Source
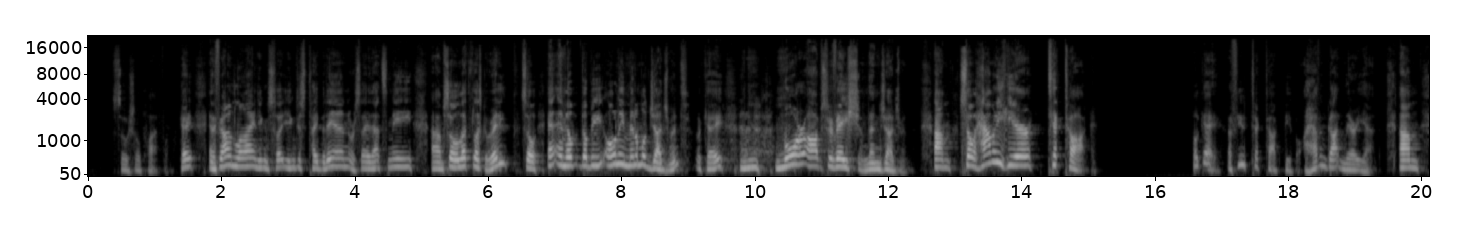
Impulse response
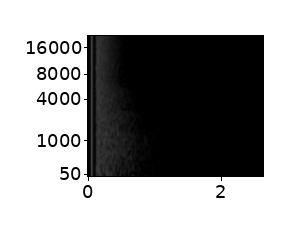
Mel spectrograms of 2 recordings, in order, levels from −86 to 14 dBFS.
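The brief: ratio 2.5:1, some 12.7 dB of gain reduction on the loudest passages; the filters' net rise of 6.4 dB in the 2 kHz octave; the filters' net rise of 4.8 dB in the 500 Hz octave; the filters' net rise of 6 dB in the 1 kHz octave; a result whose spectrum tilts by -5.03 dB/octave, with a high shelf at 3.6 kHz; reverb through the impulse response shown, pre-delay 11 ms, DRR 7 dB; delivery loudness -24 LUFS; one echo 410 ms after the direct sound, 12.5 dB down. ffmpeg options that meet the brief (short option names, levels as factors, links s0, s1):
-filter_complex "[0:a]equalizer=f=500:t=o:g=4.5,equalizer=f=1000:t=o:g=4.5,equalizer=f=2000:t=o:g=5.5,highshelf=f=3600:g=3,acompressor=threshold=0.0224:ratio=2.5,aecho=1:1:410:0.237,asplit=2[s0][s1];[1:a]atrim=start_sample=2205,adelay=11[s2];[s1][s2]afir=irnorm=-1:irlink=0,volume=0.447[s3];[s0][s3]amix=inputs=2:normalize=0,volume=3.16"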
